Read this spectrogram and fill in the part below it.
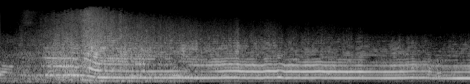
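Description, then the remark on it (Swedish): High-revving racing motorcycle engines howl past, recorded at the roadside at Bray Hill on the Isle of Man, pitch sweeping sharply down as they go by, then a steady loud engine whine continues, with a faint voice underneath. “Och ljudet i bakgrunden du hör nu på slutet, det är inte från en onboard-film från Isle of Man, väl från en vid sidan av vägen-inspelning som jag själv gjorde vid Bray Hill”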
